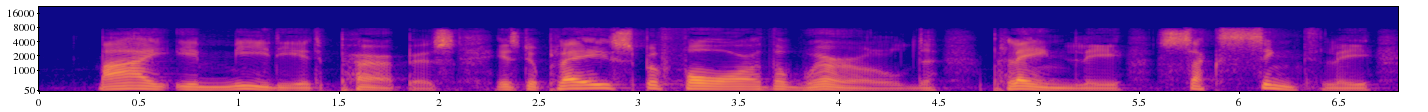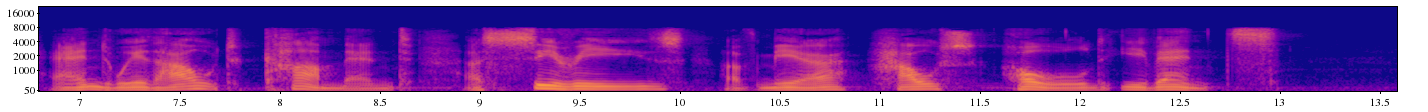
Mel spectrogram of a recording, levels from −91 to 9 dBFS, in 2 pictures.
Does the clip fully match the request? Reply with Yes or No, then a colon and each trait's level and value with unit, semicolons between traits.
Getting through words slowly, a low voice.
Yes: slow, 90 wpm; low, 105 Hz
